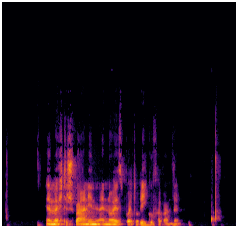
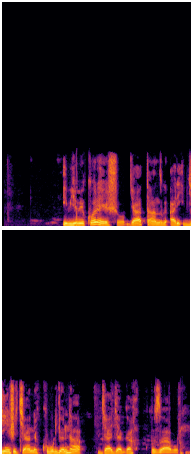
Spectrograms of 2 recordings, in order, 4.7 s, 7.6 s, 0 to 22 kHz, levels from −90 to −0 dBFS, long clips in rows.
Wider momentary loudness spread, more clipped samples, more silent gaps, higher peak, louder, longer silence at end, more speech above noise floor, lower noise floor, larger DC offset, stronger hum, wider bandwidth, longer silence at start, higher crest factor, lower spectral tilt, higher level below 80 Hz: first, 17 LU vs 8 LU; neither; neither; about the same, -2 dBFS vs -2 dBFS; second, -18 LUFS vs -14 LUFS; first, 0.4 s vs 0 s; first, 63 dB vs 46 dB; first, -82 dBFS vs -60 dBFS; neither; neither; first, 9.8 kHz vs 7.6 kHz; second, 0.7 s vs 1.2 s; first, 18 dB vs 12 dB; second, -4 dB/octave vs -6 dB/octave; second, -64 dBFS vs -50 dBFS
